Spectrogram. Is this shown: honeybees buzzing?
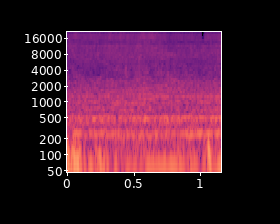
yes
